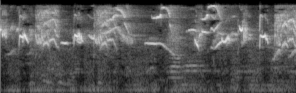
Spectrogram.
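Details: Full-voiced oriental magpie-robin song of dense, varied phrases: sharp whistles, twisting slurs and a descending run of notes near the middle, delivered almost without pause.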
